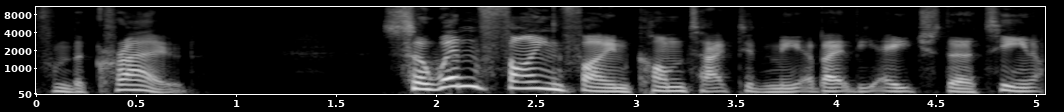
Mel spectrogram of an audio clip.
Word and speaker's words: Fifine: But whilst the company calls itself Fifine, that's just how you're meant to pronounce it.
